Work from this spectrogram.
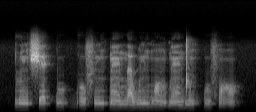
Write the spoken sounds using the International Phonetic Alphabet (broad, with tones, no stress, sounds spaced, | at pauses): l ĩ˨ ʃ ɛ˨˦ k͡p u˧ ɡ͡b o˨ f ĩ˧ k͡p ɛ̃˧ n a˧ w ĩ˦ b ɔ̃˦˨ ɡ͡b ɛ̃˨˦ d ũ˦ k͡p u˧ f ɔ̃˨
